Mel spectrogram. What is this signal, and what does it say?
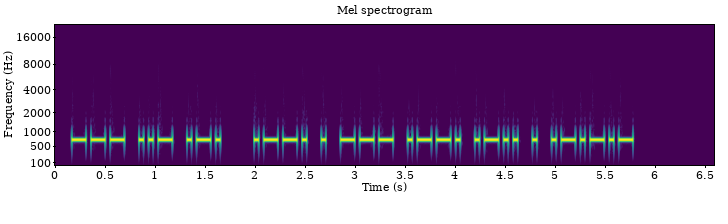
Morse code, heard as a keyed tone, about 25 wpm, 700 Hz. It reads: OUR PEOPLE.
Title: Sentences from Top 1000 Words - Review Part 6 - 25wpm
